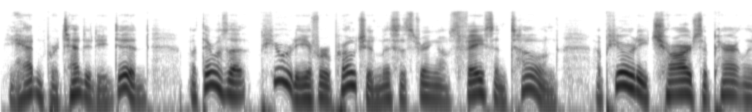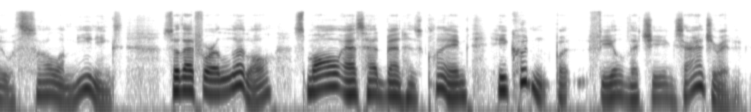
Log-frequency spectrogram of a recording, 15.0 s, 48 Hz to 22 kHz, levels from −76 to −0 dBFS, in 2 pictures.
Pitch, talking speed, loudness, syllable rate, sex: 125 Hz, 170 wpm, -19 LUFS, 4.8 syllables/s, male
